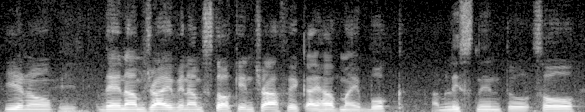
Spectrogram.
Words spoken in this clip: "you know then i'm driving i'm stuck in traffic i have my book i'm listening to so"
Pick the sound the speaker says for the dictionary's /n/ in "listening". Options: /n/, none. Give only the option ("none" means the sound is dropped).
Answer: /n/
